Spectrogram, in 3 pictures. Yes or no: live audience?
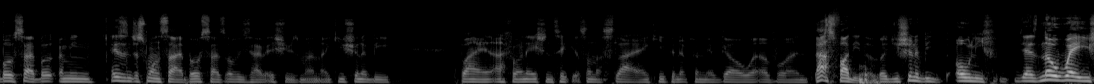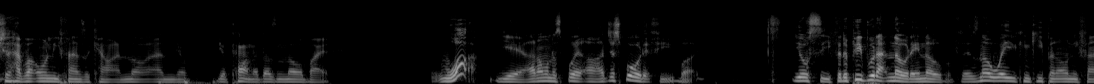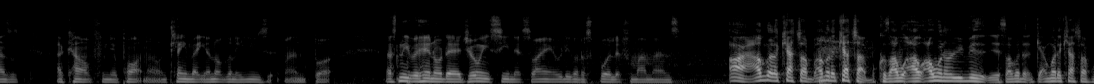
no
